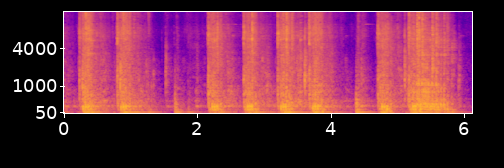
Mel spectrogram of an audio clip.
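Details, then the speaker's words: Two-stroke garden machine pull-started on choke with throttle locked: repeated pulls each give a short sputtering pop as it briefly catches then dies, showing fuel has reached the cylinder; choke must then be switched off. "attempt to start we have to allow the air to go to the disconnected position. It is still partially accelerated but the air which is the choke lock is removed and we see that once the machine tries to start the choke It must always be eliminated"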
